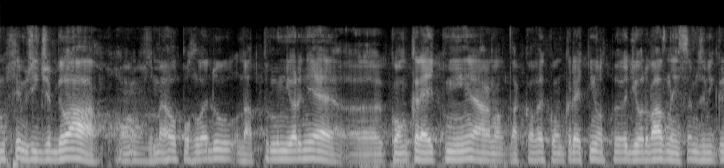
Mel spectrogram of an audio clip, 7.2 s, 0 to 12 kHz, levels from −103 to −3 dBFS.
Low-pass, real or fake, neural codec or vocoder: 7.2 kHz; fake; codec, 16 kHz, 4.8 kbps, FACodec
